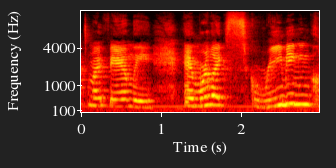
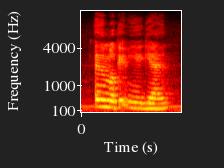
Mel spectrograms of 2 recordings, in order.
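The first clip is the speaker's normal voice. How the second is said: usual speaking voice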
